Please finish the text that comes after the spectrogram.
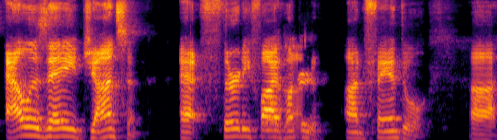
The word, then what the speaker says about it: Alize Johnson: thing but i'm i did look up the pronunciation it's alize johnson at 3500 on fanduel uh he crushed the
